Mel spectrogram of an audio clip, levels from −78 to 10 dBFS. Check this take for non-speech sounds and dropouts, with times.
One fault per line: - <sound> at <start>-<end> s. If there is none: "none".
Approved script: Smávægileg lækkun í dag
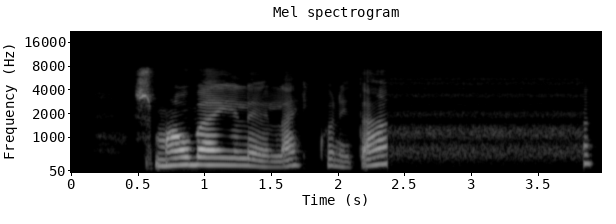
none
